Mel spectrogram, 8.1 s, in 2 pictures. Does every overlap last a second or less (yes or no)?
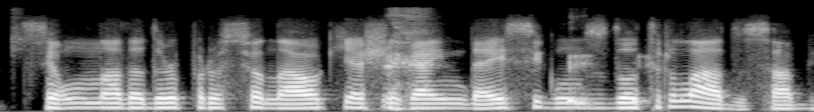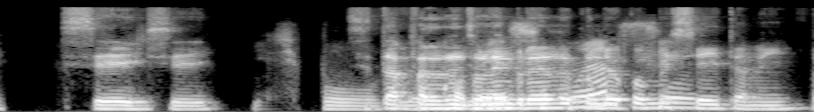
no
